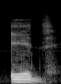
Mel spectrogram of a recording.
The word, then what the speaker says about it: edge: फिर हम चलते हैं डी अल्फ़ाबेट की ओर जिसमें डी साइलेंट रहता है। BRIDGE ब्रिज, ब्रिज मतलब पुल। EDGE एज, एज मतलब किनारा।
